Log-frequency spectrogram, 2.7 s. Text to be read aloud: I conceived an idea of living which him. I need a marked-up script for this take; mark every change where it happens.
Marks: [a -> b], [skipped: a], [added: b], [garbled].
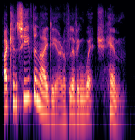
I conceived an idea of living which him.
